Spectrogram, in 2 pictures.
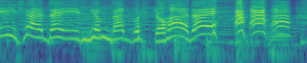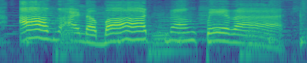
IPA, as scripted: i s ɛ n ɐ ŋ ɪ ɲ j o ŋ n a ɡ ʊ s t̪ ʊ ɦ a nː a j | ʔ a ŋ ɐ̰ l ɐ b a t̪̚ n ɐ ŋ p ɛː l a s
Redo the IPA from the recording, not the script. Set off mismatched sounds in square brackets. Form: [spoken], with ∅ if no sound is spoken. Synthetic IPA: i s [a] n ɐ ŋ ɪ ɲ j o ŋ n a ɡ ʊ s t̪ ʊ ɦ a [n] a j | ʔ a ŋ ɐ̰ l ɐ b a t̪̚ n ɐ ŋ p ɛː [ɾ] a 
